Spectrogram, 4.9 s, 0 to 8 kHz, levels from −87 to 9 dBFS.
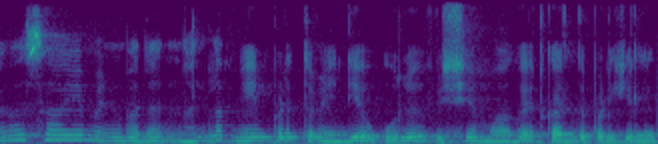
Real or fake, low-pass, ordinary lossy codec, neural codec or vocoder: real; none; none; none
